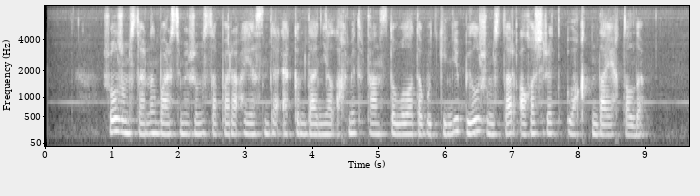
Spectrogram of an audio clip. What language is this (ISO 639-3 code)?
kaz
